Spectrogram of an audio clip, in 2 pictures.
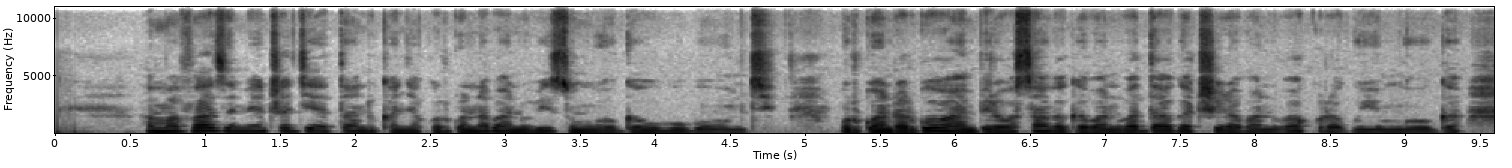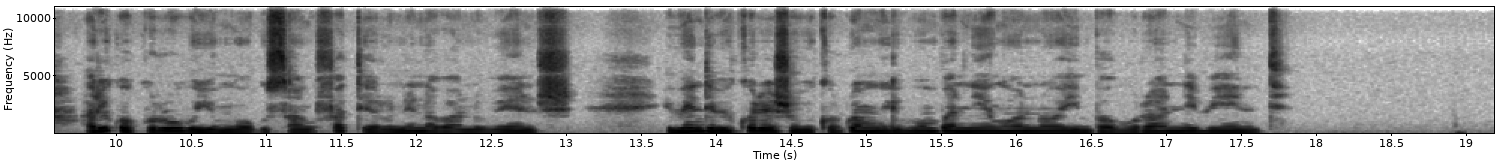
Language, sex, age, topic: Kinyarwanda, female, 18-24, education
